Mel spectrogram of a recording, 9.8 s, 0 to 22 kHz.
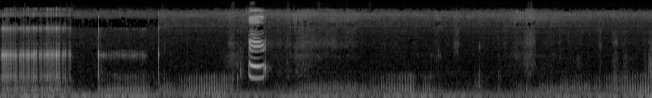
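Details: Purring from Eden, a male Munchkin kitten born 8 October 2021 and newly adopted: an even, deep, unbroken rumble, joined midway by a short high whistling squeak and a few faint clicks.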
